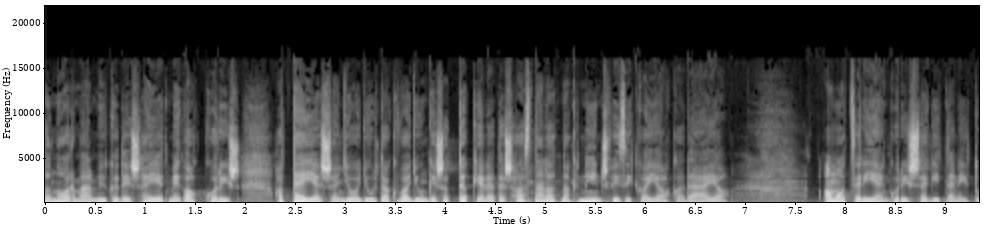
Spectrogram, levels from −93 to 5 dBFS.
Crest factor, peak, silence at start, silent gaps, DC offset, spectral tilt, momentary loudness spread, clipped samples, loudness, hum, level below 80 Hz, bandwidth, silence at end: 16 dB; 0 dBFS; 0 s; none; under 0.1%; -4.5 dB/octave; 9 LU; under 0.1%; -16 LUFS; none; -38 dBFS; 15.5 kHz; 0 s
